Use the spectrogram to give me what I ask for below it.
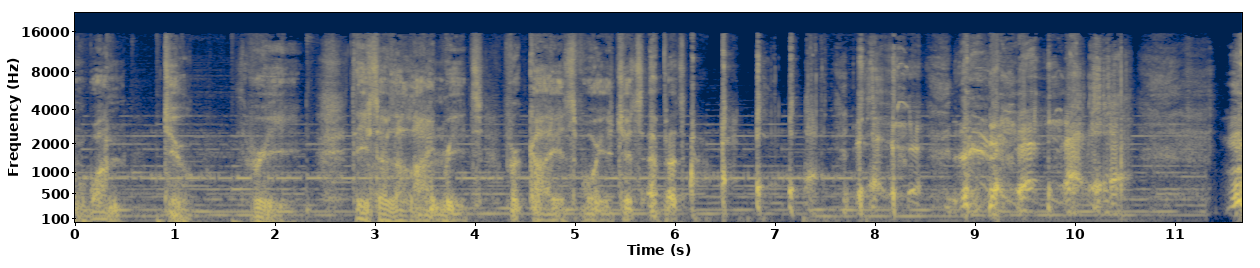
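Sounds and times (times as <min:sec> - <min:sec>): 
speech: 0:00.2 - 0:01.2, 0:01.8 - 0:06.3
man clearing his throat: 0:05.9 - 0:10.6
man coughing: 0:05.9 - 0:10.7.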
